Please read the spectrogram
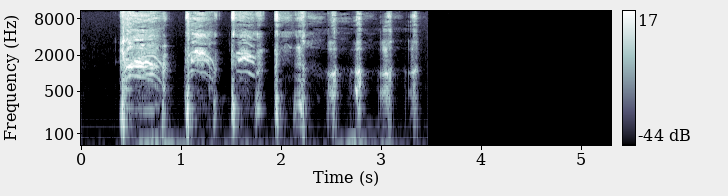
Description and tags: Japanese stereotype coughs and laughs
Me portraying a Japanese man coughing and laughing after taking a good lungful of 'smoke'
bong, cough, Japanese, laugh, hookah, smoke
